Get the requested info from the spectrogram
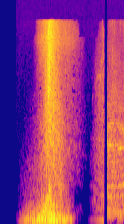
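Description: A whoosh sound effect from an animated logo intro. It swells up about half a second in, peaks about a second in, and fades out by about a second and a half.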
